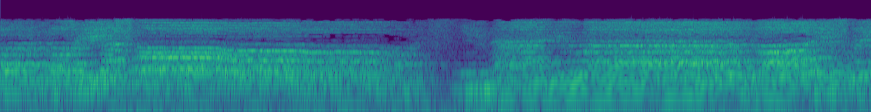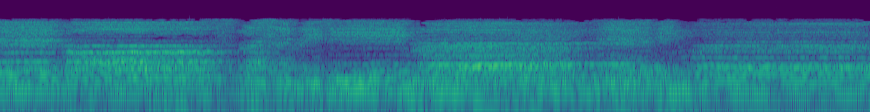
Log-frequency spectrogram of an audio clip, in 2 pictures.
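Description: A choir singing a cappella, several voices in harmony holding long chords, with a brief break between phrases about five and a half seconds in.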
